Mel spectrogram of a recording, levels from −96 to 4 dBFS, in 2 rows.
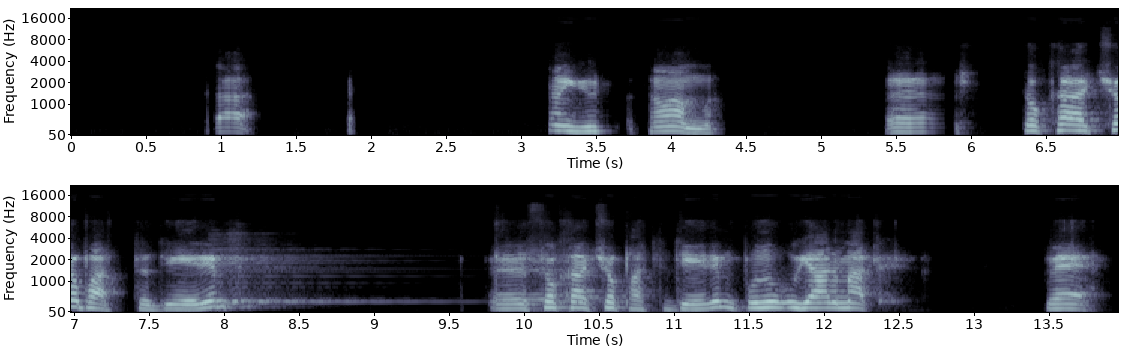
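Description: Speech clip with a feedback echo between two devices from 7.9 to 10.59 s: each sound returns roughly every 150 ms, thinning and ringing, peaking about 16 dB below the voice.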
